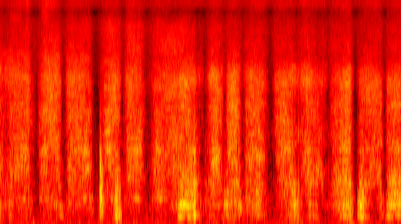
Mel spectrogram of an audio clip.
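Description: A ceramic trim-coat wipe being scrubbed back and forth by hand over the faded, chalky textured black plastic of a utility-vehicle door panel. It makes a faint, quick rubbing sound in short repeated strokes.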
